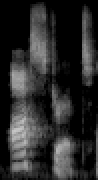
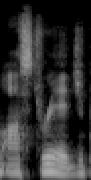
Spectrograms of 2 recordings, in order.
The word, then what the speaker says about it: Ostrit: Okay, I wrote it out phonetically, guys. It is Ostrit. – Ostrit, yeah. Lord Ostrit, who, is this other character who's introduced, who works for the king. So we find out it's Ostrit. I want to call him Ostrich,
